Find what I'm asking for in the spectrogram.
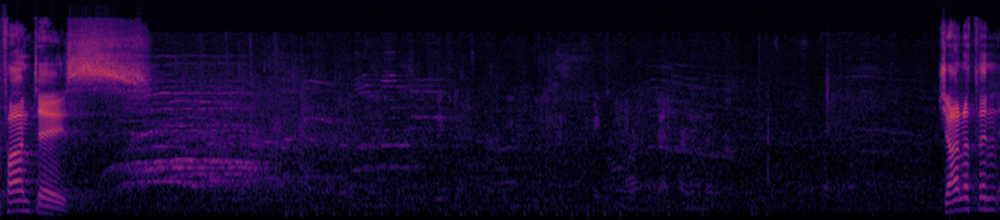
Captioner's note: cheering, applause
